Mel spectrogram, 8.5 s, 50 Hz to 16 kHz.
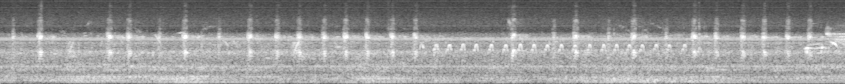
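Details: Ospreys at a nest, filmed by a nest camera on 19 April 2024 as birds come and go; a steady series of sharp, high whistled chirps roughly three per second, with a faster rapid run of notes midway.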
